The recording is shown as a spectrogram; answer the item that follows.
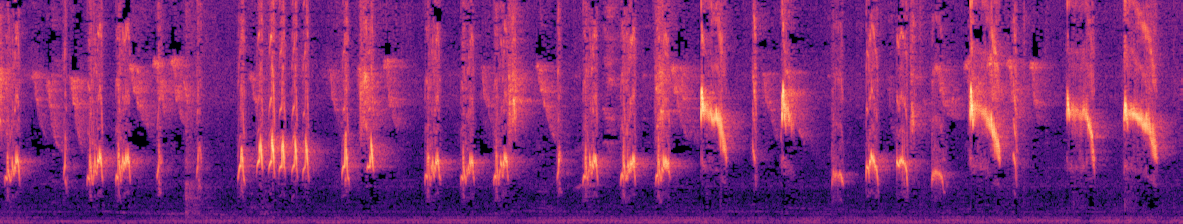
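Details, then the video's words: Horsfield's (Javan) bush lark lure song meant to get silent larks to answer and sing along: a lively run of sharp chirps and high buzzy notes in quick bursts about every second, over a faint low hum. "Pancingan Branjangan Gacor Ini || BRANJANGAN MACET IKUT BUNYI"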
